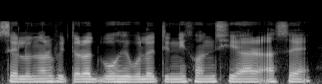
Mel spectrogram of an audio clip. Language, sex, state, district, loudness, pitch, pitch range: Assamese, male, Assam, Kamrup Metropolitan, -16 LUFS, 125 Hz, 125-130 Hz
